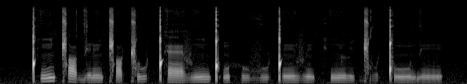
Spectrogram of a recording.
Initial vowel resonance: nasal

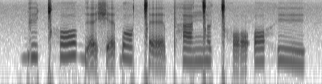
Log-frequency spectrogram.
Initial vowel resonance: oral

